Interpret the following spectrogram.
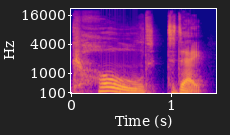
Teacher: it has the l sound closer to the end, the dark L sound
